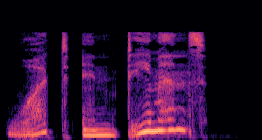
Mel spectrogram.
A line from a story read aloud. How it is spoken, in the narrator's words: murmured Datennay Canru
